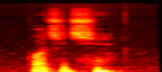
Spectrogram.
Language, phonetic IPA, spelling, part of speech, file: Polish, [ˈpɔt͡ɕit͡ɕ‿ɕɛ], pocić się, verb, LL-Q809 (pol)-pocić się.wav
